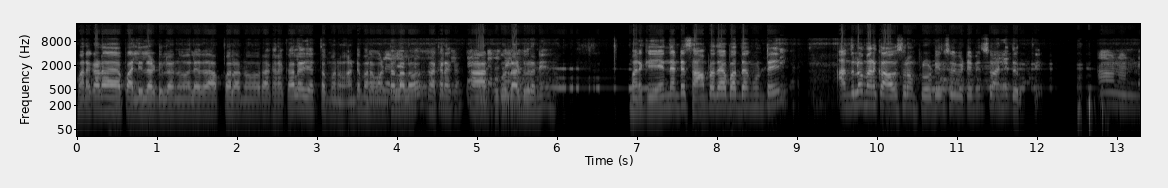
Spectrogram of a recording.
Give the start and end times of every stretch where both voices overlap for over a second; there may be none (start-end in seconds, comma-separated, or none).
3.6-5.8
